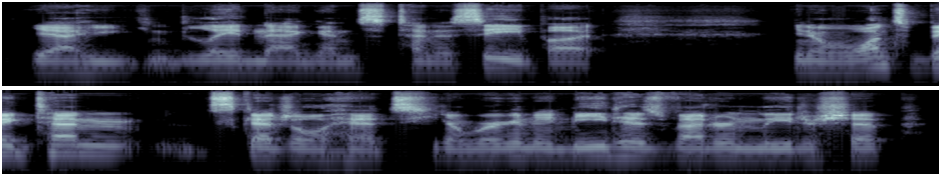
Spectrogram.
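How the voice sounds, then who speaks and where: A man speaks fairly quickly in a bright, sharp tone with fairly even intonation. The sound is dry and close, without echo. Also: medium pitch for a man, very clean recording, silent background. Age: 40s. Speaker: sports podcast co-host. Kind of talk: casual chat.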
